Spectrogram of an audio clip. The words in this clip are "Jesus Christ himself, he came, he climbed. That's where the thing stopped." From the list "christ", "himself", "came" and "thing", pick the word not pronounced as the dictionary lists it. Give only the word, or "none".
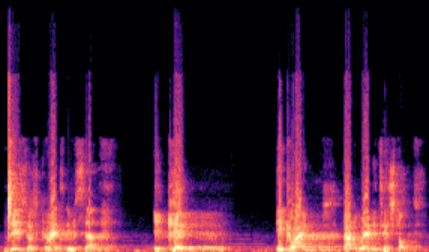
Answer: thing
